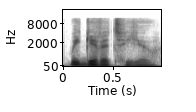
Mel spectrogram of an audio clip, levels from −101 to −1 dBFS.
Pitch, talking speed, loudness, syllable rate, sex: 100 Hz, 305 wpm, -18 LUFS, 5.9 syllables/s, male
